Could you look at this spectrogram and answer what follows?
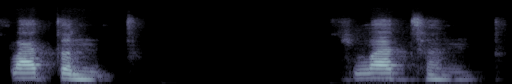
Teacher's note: Do remember when you are using if you are going with the American pronunciation, the T would be D, flatten. But if you are using the British pronunciation, then you need to say the T clearly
